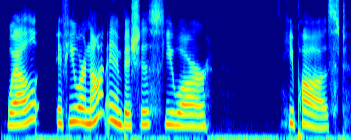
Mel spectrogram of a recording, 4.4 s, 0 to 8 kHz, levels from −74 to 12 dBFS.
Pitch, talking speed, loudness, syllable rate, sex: 250 Hz, 135 wpm, -16 LUFS, 4.9 syllables/s, female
